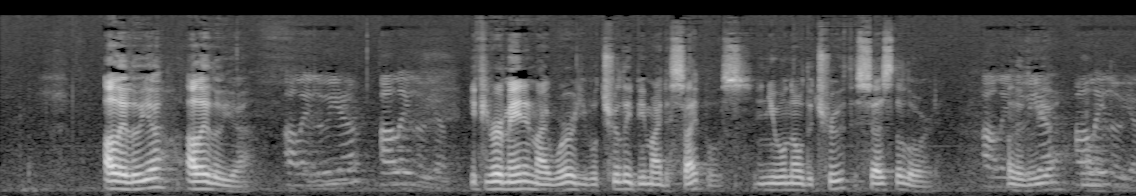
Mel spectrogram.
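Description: A man speaks calmly and clearly into a microphone in an echoing room.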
